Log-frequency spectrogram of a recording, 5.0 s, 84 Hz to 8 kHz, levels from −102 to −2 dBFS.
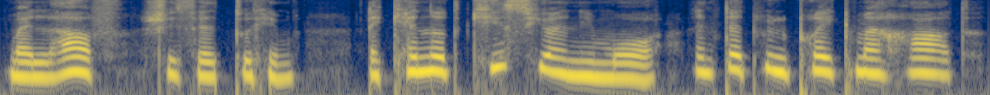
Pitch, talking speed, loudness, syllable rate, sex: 235 Hz, 230 wpm, -16 LUFS, 4.8 syllables/s, female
